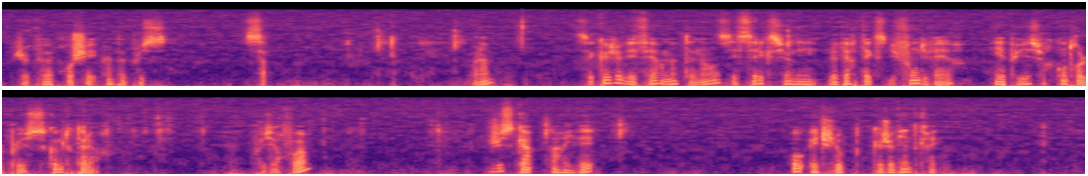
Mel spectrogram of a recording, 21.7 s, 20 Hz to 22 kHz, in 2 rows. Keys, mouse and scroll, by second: 0.4 click, 2.7-3.8 scroll down 4, 3.8 shift+middle click, 3.8 scroll down 1, 4.6 middle click, 6.4 right click, 8.0 middle click, 12.0 ctrl+KP_Add, 12.2 ctrl+KP_Add, 12.4 ctrl+KP_Add, 12.9 ctrl+KP_Add, 13.5 ctrl+KP_Add, 13.9 ctrl+KP_Add, 14.4 ctrl+KP_Add, 16.4 shift+middle click, 17.0 middle click, 18.6-19.0 scroll up 3.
